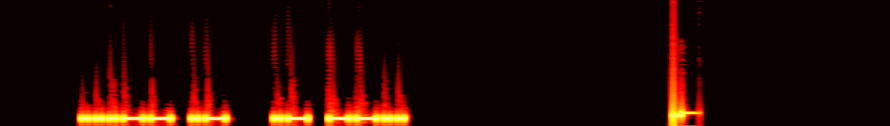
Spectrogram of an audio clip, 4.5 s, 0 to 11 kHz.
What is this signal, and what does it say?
Morse code, heard as a keyed tone, about 34 wpm, 700 Hz. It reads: 3A AZ
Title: Field Day Exchanges Encore - 35wpm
